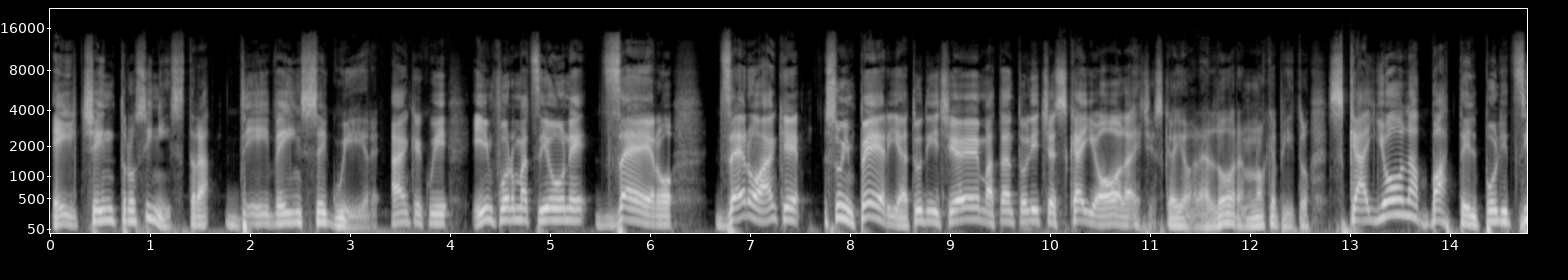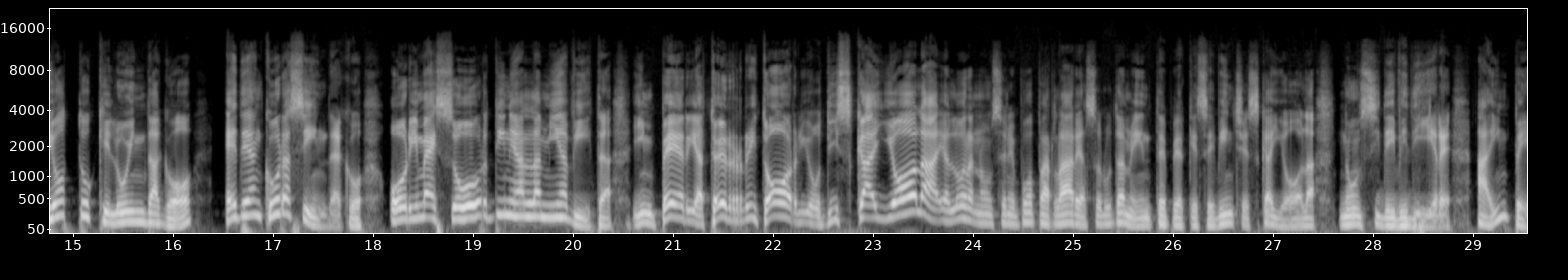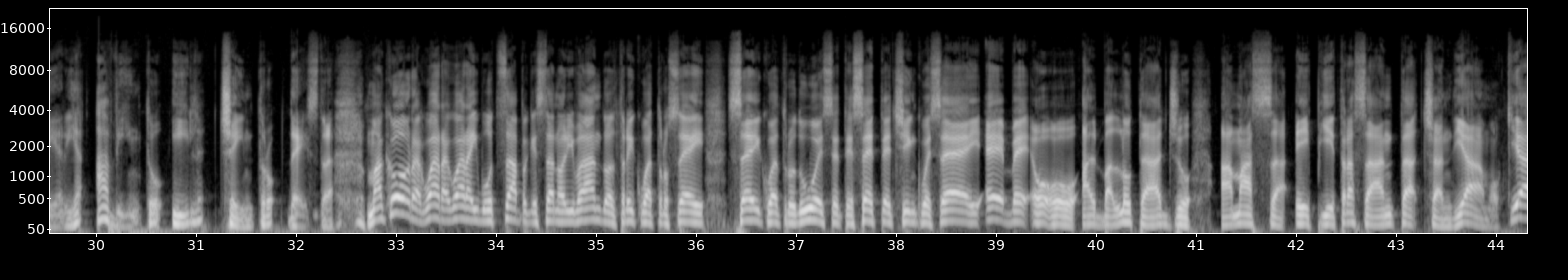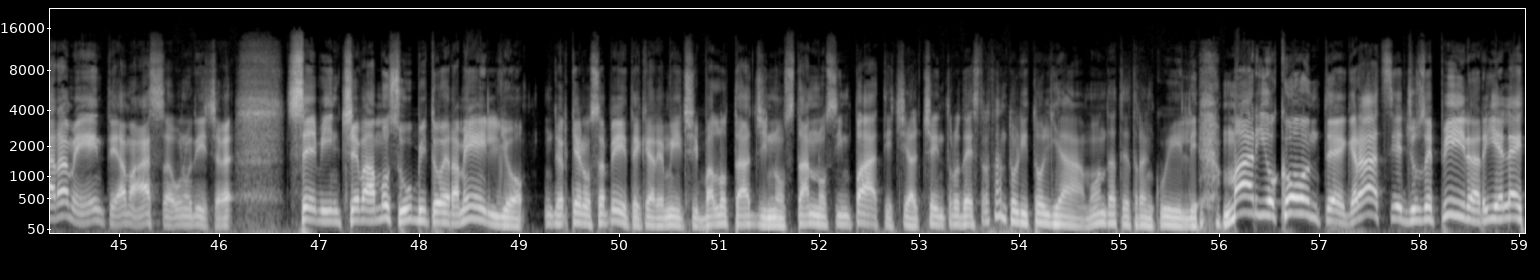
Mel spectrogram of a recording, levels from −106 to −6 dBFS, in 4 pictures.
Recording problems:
none

